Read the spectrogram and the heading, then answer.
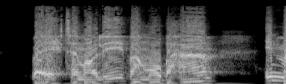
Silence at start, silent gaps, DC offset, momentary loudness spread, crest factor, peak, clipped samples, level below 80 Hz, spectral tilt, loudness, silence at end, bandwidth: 0.3 s; none; under 0.1%; 7 LU; 12 dB; -4 dBFS; under 0.1%; -46 dBFS; -3 dB/octave; -15 LUFS; 0 s; 17 kHz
